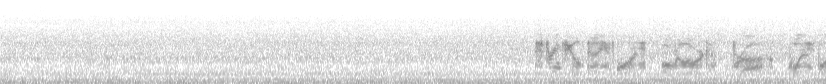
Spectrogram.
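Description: Steady droning propeller engine of a WWII warbird in the DCS flight simulator, a constant low hum through the whole stretch with faint radio-like chatter near the end.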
